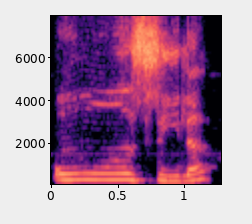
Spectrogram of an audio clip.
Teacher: زا کو سختی کے ساتھ ادا کرنا ہے، اور حروف استفیلیہ میں سے ہے تو ہلکی سی سیٹی بھی آئے گی ، اور باریک ادا کرنا ہے، انزل، اخفا ہمارا یہاں پہ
